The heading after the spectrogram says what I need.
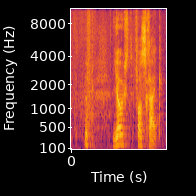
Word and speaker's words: Joost van Schaik: Our engineer Lex will come in and pronounce this fine drummer's name. Joost van Schaik.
